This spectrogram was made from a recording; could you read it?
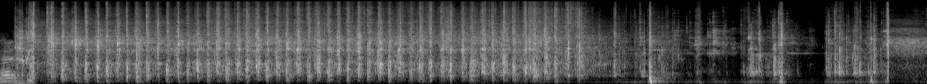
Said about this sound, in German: So, jetzt gibt es Shake-Geräusche.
